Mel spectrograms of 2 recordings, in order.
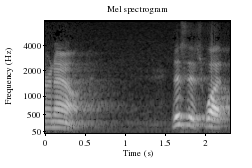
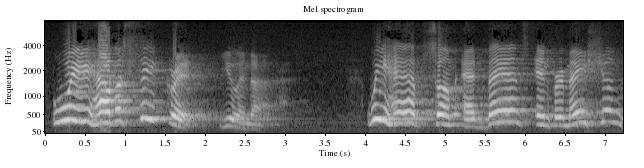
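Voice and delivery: forceful preaching; 4 semitones higher, 5 dB louder than usual. Acted. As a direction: proclaim it with mounting emphasis.

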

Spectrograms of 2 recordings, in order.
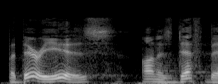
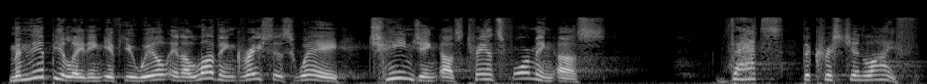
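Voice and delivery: raised, fervent pulpit preaching; 9 semitones higher than usual. Real, not acted. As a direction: drive it home from the pulpit. Preaching at full force.

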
